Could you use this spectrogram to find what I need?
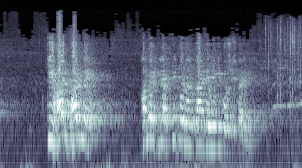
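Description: A man speaks forcefully into a microphone, heard through loudspeakers outdoors.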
